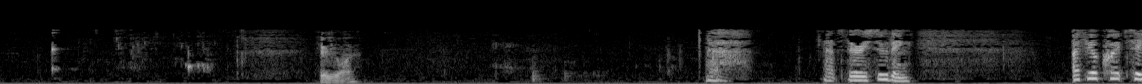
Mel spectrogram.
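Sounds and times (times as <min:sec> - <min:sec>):
water poured from a carafe into a glass: 0:00.6 - 0:02.4
speech: 0:03.2 - 0:03.7, 0:08.4 - 0:09.4, 0:10.7 - 0:11.4.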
